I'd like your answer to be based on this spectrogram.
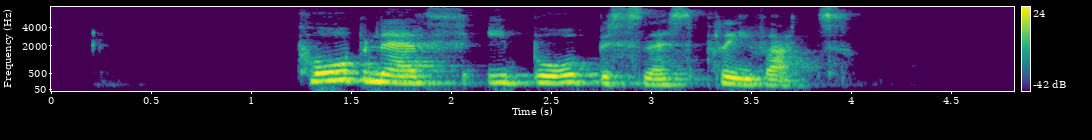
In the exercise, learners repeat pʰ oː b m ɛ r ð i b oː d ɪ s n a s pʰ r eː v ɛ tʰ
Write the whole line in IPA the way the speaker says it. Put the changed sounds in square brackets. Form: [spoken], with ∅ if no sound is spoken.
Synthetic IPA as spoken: pʰ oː b [n] ɛ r [θ] i b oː [b] ɪ s n [ɛ] s pʰ r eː v [a] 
